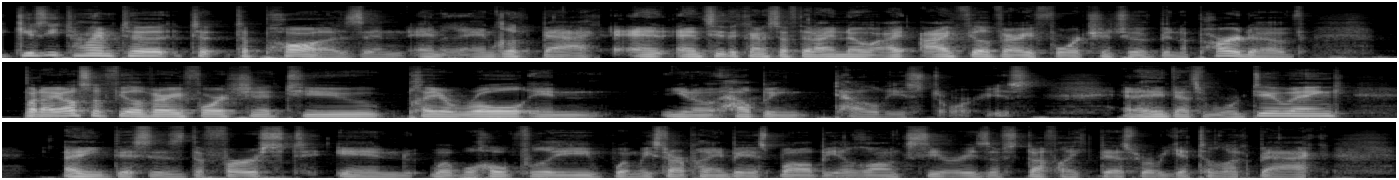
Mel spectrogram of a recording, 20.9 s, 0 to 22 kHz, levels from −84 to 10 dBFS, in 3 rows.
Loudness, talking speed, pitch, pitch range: -25 LUFS, 250 wpm, 115 Hz, 105-135 Hz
